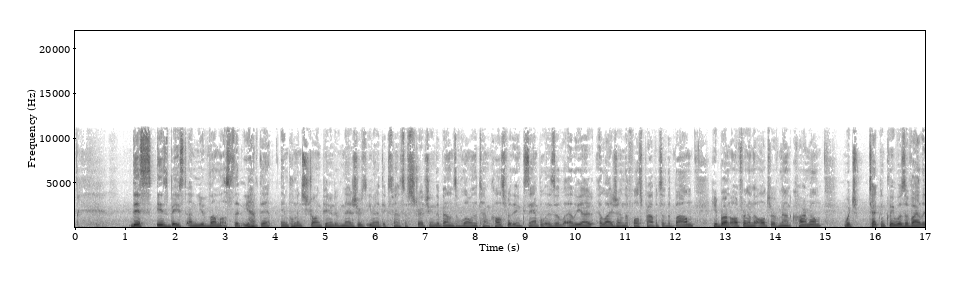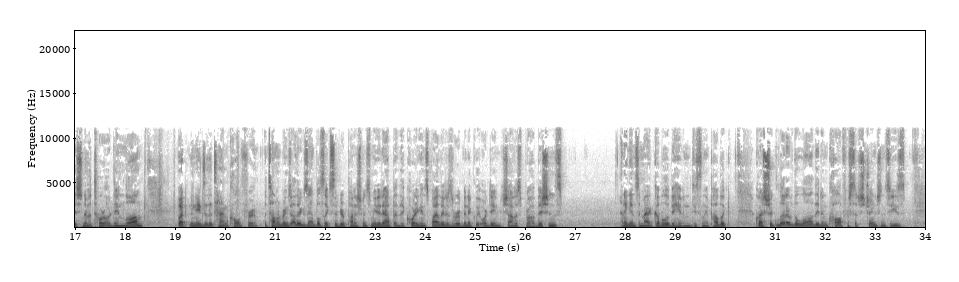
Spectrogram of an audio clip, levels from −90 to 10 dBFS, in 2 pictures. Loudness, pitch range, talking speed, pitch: -24 LUFS, 115-140 Hz, 190 wpm, 125 Hz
